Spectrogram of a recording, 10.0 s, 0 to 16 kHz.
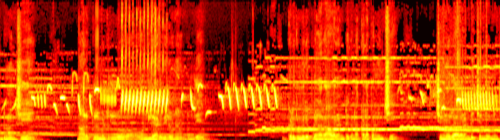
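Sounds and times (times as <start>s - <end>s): person speaking: 0.0s - 4.4s, 5.5s - 10.0s
background music held tone: 0.0s - 10.0s
bird chirping: 0.0s - 10.0s.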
